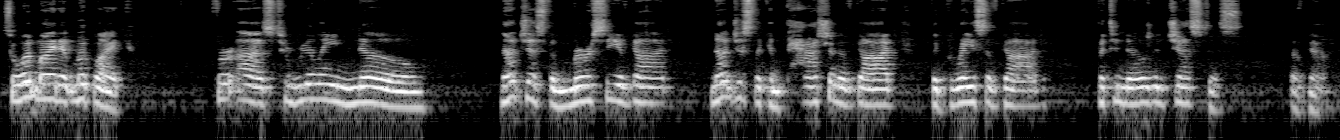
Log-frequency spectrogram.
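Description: A man in his fifties gives an earnest sermon in a slow, unhurried cadence, his voice sitting a little high for a man. He leans on repeated phrases as he preaches to a webcam in a small, plain room. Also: low-quality recording. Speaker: pastor. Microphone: webcam at desk, video recording.

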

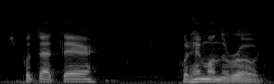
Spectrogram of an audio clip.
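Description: A Boston man in his thirties streams himself playing a board game in a small room at home, chatting casually to himself and his viewers. His medium-pitched voice moves at a normal speed against a noisy background.

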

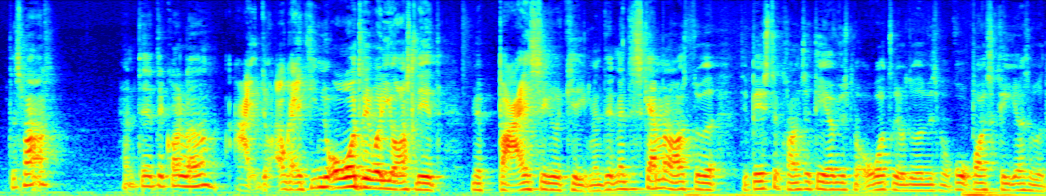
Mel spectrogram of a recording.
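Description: In an echoey room, a young man reacts to football clips with excitable, casual commentary. He frequently stammers and starts over, his loud outbursts sinking to quiet mutters.

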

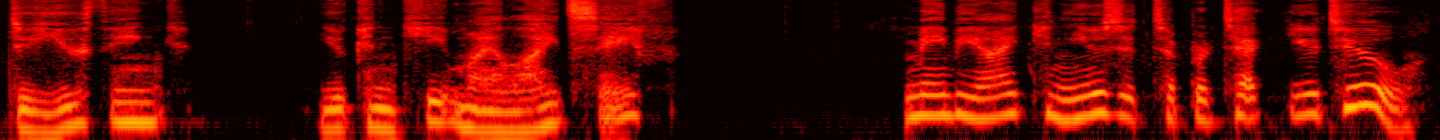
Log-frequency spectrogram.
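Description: Slow-talking timid little boy creature. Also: fairly low pitch, warm tone, breathy edge, exaggerated voice. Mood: timid, earnest. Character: small, timid boy creature of light, gentle and earnest. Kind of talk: video game character dialogue. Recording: faint game ambience behind voice.

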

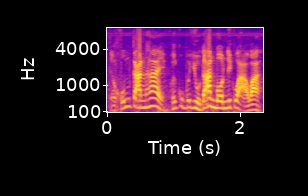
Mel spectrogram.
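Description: A young man commentating a video game, talking to his viewers, often shouting and swearing. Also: high voice, animated, rapid-fire. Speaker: gaming streamer. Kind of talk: excited Let's Play commentary. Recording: game sounds and noise behind.

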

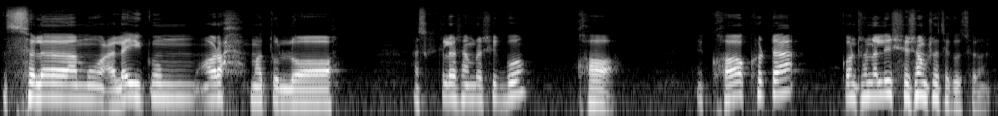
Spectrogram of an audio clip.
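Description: Male Quran reading teacher, slightly high voice, patient repeat-after-me drilling. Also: animated, fairly bright tone. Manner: slow, drilling repetition of syllables. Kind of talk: spelling out Arabic letters in a recorded lesson.

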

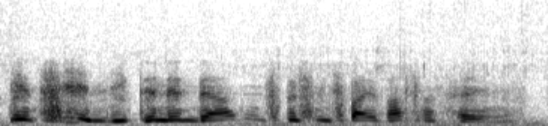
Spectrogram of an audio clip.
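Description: An actress voicing a calm female ally who gives brisk, steady instructions over a radio transmission. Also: mid-range voice. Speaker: radio contact. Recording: muffled radio with faint hiss.

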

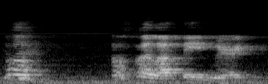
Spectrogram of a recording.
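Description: A man's voice: medium pitch, sing-song, slow pace, pushed and bright, lo-fi sound, exaggerated voice. An older man playing a joking married man at a bar in an amateur stage comedy skit, stammering as he delivers his jokes. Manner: hesitant, stammering joke delivery. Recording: echoey hall, far-off mic, faint noise.

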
